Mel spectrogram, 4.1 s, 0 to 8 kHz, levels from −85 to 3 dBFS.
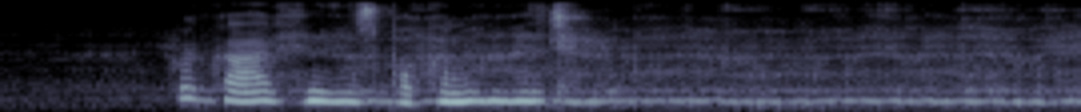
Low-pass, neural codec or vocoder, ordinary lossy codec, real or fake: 7.2 kHz; autoencoder, 22.05 kHz, a latent of 192 numbers a frame, VITS, trained on one speaker; none; fake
